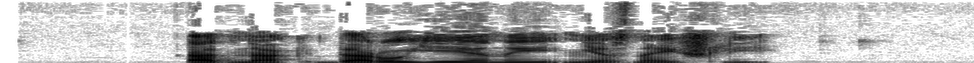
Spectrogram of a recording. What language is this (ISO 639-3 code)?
bel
